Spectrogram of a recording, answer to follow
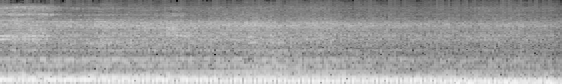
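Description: Recorded dance music over loudspeakers, in a sparse passage: a held low chord, with a deep bass coming in about halfway through.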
